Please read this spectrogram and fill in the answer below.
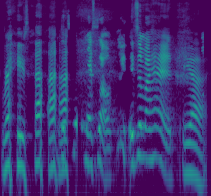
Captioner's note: laughs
